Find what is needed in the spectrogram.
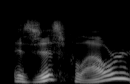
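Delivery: mock-sarcastic tone. Retelling questioning the worker who brought the tacos, retelling a sarcastic question. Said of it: "I said sarcastically".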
